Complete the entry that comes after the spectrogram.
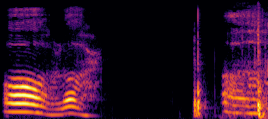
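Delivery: ordinary talk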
